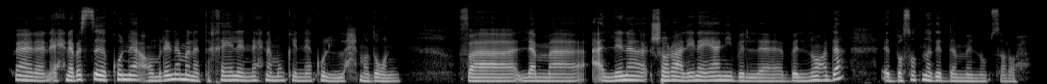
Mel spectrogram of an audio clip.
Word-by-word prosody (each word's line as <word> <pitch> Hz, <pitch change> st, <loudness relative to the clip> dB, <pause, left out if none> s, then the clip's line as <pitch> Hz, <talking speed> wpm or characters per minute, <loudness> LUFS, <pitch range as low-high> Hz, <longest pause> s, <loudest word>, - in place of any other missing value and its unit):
فعلًا، 185 Hz, -5 st, +1 dB
إحنا 190 Hz, +2 st, +1 dB
بس 220 Hz, +4 st, +2 dB
كنا 220 Hz, +1 st, +4 dB
عمرنا 205 Hz, +3 st, +1 dB
ما 230 Hz, -2 st, +4 dB
نتخيل 195 Hz, +2 st, 0 dB
إن 185 Hz, -1 st, -1 dB
إحنا 195 Hz, +2 st, -2 dB
ممكن 185 Hz, 0 st, -3 dB
ناكل 170 Hz, -2 st, -2 dB
لحمة 165 Hz, +1 st, -4 dB
ضاني، 150 Hz, -1 st, -3 dB, 0.6 s
فلمّا 160 Hz, 0 st, 0 dB
قال 170 Hz, -1 st, -1 dB
لنا 195 Hz, 0 st, +3 dB
شار 195 Hz, -1 st, +1 dB
علينا 185 Hz, 0 st, +2 dB
يعني 195 Hz, +1 st, +2 dB
بال 160 Hz, -2 st, -3 dB
بالنوع 165 Hz, +5 st, 0 dB
ده، 255 Hz, -, 0 dB, 0.3 s
اتبسطنا 185 Hz, +5 st, 0 dB
جدًا 170 Hz, -3 st, -2 dB
منه 150 Hz, -1 st, -4 dB
بصراحة. 145 Hz, -1 st, -11 dB
180 Hz, 150 wpm, -23 LUFS, 160-195 Hz, 0.6 s, كنا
